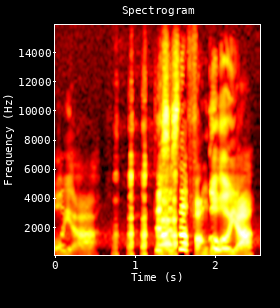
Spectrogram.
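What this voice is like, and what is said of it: Put-on Midwestern accent. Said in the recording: “That's my Midwest accent.”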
